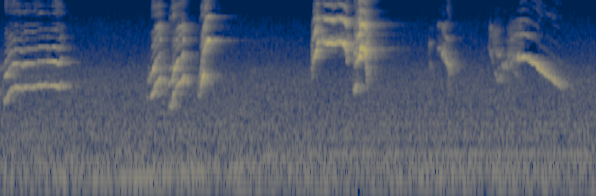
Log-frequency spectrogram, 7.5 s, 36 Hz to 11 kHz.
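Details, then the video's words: Eight-month-old pet male African grey parrot chattering at home: a slurred whistled note, then bursts of sharp squawky upsweeps and a loud grating squawk, ending in a downslurred whistle. "African grey 8 months chatter"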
